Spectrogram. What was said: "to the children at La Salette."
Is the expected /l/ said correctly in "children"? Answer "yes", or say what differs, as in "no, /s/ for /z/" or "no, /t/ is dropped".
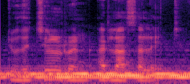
yes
